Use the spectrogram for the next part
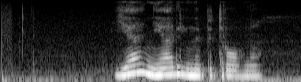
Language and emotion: Russian, neutral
